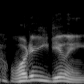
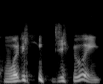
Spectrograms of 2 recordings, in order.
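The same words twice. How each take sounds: First: A bit louder, more insistent; louder confused customer. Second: Puzzled, rising question from the chair; confused customer. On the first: Customer still spinning, mock exasperated. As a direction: demand it this time. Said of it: "Finally, he's all". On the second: Customer spun in barber chair, mock baffled. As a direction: act baffled as he's spun. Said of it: "The guy's all". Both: Retold or imitated.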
